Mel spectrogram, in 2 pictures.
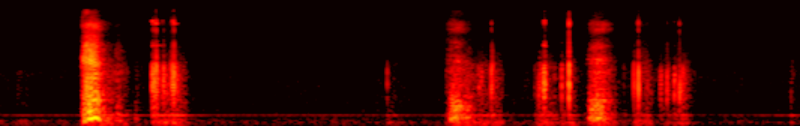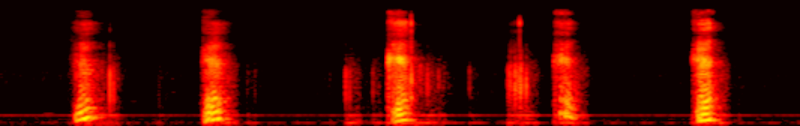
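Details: Female pet sneezing with her tongue out, which she has done for a long time: repeated short, sharp sneezes, often in quick pairs, about eight bursts over ten seconds, with a steady background hum.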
